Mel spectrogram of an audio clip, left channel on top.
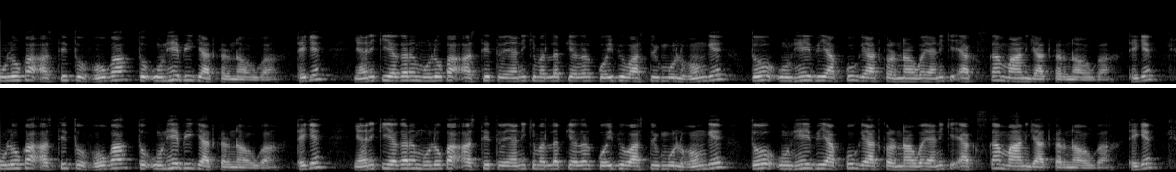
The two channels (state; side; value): normal; both; correlation 0.34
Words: का अस्तित्व होगा तो उन्हें भी ज्ञात करना होगा, ठीक है। यानी कि अगर मूलों का अस्तित्व यानी कि मतलब कि अगर कोई भी वास्तविक मूल्य होंगे तो उन्हें भी आपको ज्ञात करना होगा, यानी कि x का मान ज्ञात करना होगा, ठीक है।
